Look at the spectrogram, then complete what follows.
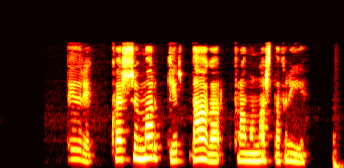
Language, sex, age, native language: Icelandic, female, 50-59, Icelandic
